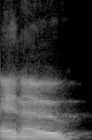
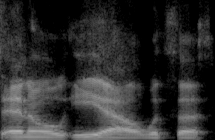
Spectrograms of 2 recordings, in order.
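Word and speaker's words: Noël: in mine it's spelled Nowel, and that's why I wasn't sure what it was meant to No, be. yeah, it's not Nowe, it's Noel with that little thingy on top.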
